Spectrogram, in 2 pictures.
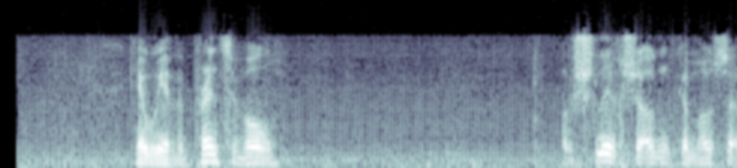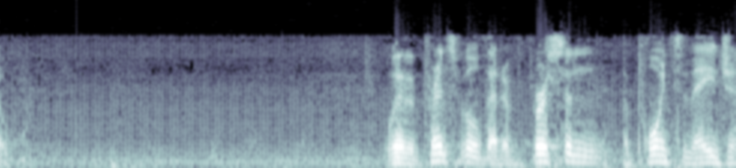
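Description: An elderly man speaks calmly into a nearby microphone, in short bursts with pauses.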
